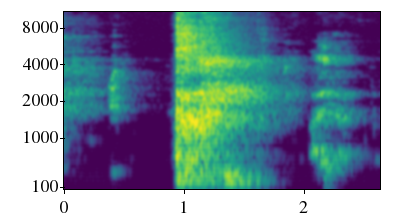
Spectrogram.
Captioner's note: cough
